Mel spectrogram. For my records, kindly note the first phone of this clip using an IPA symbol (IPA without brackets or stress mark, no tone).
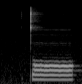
t̪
